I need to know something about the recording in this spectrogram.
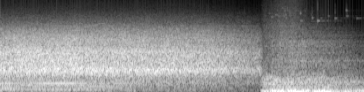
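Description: A large stadium crowd cheers loudly.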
